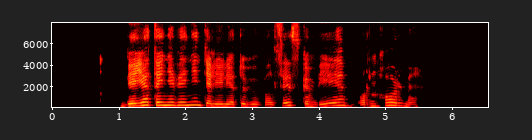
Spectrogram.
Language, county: Lithuanian, Tauragė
